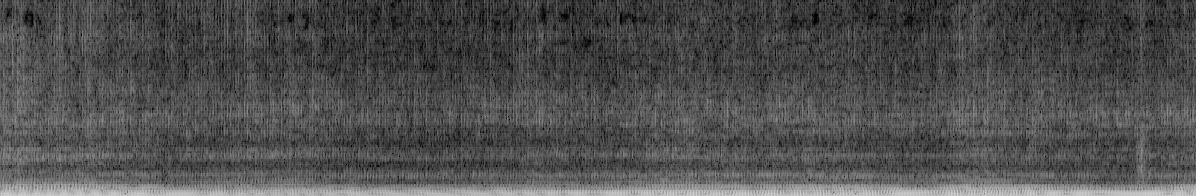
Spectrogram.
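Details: Mazda rotary project car with Sniper fuel-injected carburetor, phone placed nearby at start: low even hum with fast steady beat rising and falling gently with revs; normal running.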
